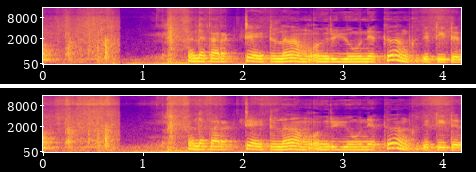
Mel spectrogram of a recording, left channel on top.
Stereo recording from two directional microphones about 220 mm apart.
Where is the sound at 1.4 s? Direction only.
20° left (ahead or behind).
